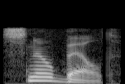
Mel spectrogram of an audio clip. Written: snowbelt

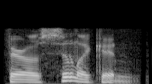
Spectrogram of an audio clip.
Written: ferrosilicon

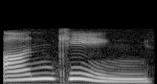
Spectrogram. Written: Anking

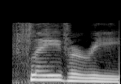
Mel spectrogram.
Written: flavory

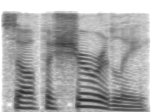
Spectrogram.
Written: self-assuredly

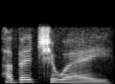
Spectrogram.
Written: habitue

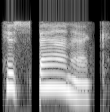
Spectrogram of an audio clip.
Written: hispanic

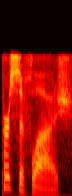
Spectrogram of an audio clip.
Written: persiflage

